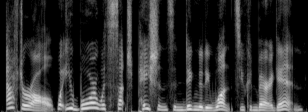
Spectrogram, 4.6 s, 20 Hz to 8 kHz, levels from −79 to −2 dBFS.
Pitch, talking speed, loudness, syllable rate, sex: 235 Hz, 195 wpm, -19 LUFS, 4.8 syllables/s, female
